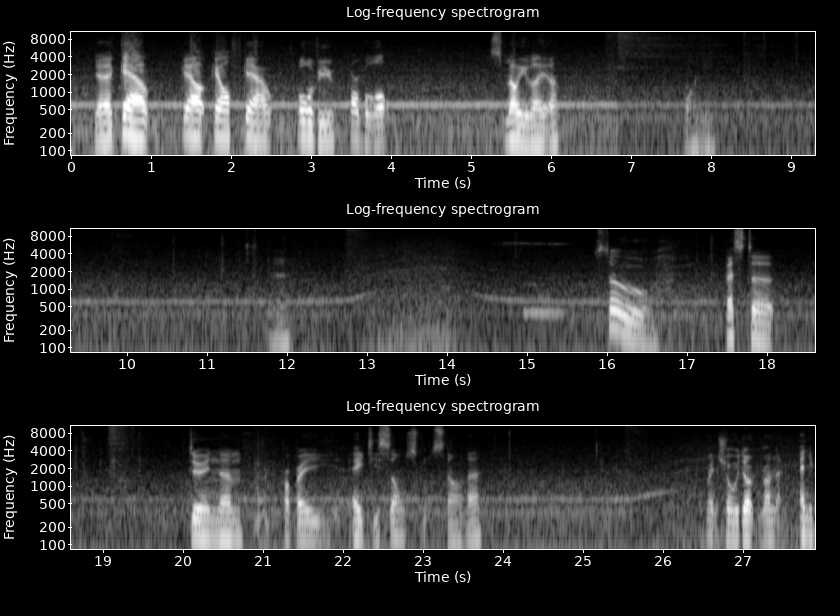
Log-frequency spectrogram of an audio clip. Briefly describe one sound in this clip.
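A bus engine idles with a steady hum.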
